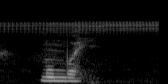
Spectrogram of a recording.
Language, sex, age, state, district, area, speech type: Santali, male, 18-30, West Bengal, Uttar Dinajpur, rural, spontaneous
